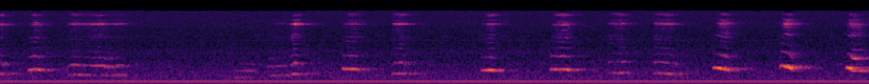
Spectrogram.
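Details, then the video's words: Pet African grey parrot indoors in Texas softly whistles his own invented tune, perched on a kitchen napkin holder: short clear notes rising and falling in a loose rhythm, some louder toward the end, with a constant low hum behind. "Original Song by Einstein the Talking Texas Parrot"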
